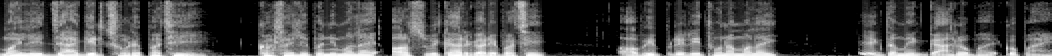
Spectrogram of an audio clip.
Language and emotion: Nepali, sad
